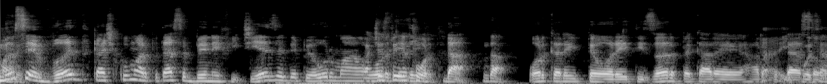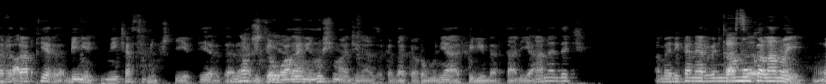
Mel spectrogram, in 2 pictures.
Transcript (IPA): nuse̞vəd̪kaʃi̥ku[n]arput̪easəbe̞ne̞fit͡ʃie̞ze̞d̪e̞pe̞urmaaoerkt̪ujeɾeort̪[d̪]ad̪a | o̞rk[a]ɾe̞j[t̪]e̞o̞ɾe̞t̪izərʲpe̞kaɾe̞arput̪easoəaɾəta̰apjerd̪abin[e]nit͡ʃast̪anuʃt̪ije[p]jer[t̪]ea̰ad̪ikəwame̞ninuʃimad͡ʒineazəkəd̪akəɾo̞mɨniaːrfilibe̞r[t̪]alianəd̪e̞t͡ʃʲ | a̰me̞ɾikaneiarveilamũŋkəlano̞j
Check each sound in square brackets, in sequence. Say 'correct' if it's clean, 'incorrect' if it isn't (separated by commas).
incorrect, correct, incorrect, correct, correct, correct, incorrect, correct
